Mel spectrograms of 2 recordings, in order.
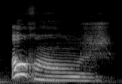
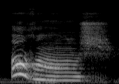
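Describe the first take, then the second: First: Orange said clearly, stressing the O; model word. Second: Said in the usual way. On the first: Shown as a demonstration. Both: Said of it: "quand tu entends O".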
